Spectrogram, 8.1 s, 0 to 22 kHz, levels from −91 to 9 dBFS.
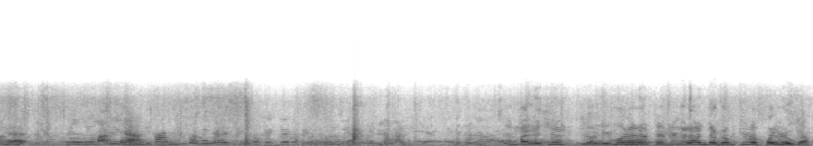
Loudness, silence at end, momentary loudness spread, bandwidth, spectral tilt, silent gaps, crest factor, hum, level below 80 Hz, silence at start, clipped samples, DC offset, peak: -21 LUFS; 0 s; 15 LU; 9.2 kHz; -5.5 dB/octave; none; 18 dB; none; -50 dBFS; 0 s; under 0.1%; under 0.1%; -2 dBFS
